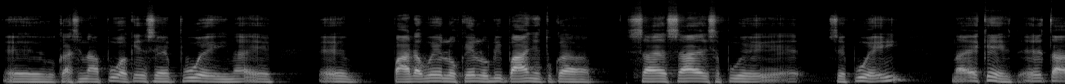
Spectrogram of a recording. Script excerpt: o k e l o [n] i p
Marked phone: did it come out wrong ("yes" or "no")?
yes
